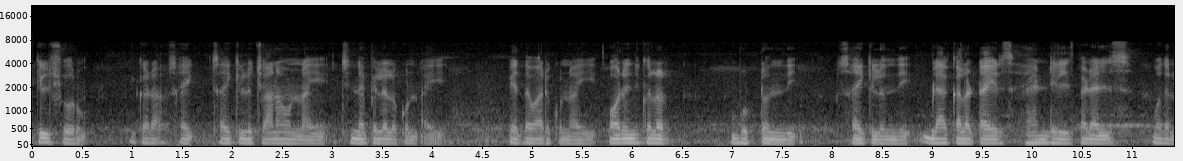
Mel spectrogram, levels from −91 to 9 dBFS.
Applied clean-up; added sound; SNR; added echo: none; none; none; none.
